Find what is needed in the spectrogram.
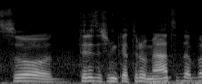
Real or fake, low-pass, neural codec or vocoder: real; 14.4 kHz; none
